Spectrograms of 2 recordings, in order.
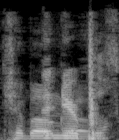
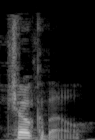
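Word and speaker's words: Chocobo: I've never heard anyone call it Chabokco cuz it's spelled C H O C O B O. Chocoo.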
